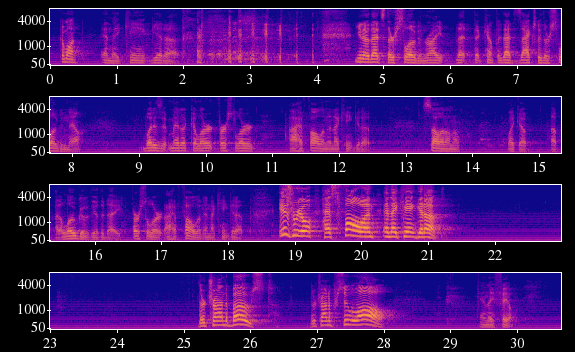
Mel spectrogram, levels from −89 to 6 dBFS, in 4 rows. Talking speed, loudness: 155 wpm, -22 LUFS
